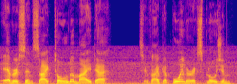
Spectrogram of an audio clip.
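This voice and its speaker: A man's voice: fairly high pitch, a little slow, heavy background noise, close to an everyday voice. A man voicing a boastful, charming male tank engine in an audio drama, with a jaunty, folksy manner.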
